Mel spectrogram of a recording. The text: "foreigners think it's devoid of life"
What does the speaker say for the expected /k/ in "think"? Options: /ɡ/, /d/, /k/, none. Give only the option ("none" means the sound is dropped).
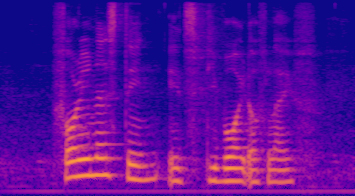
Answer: none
